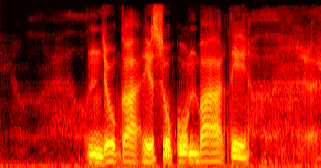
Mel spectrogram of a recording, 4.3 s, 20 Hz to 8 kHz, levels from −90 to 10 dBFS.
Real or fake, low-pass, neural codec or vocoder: fake; 7.2 kHz; autoencoder, 22.05 kHz, a latent of 192 numbers a frame, VITS, trained on many speakers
